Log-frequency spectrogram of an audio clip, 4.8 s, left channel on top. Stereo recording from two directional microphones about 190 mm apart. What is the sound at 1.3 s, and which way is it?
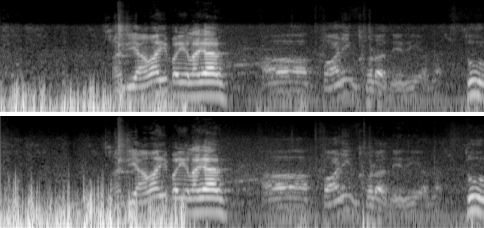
Speech, centre (ahead or behind).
